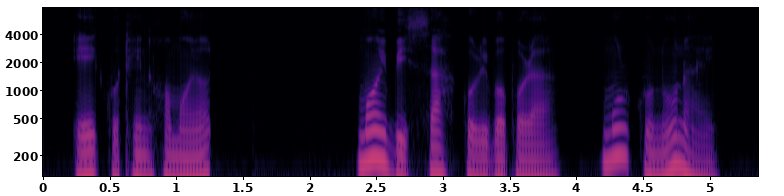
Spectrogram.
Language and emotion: Assamese, sad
